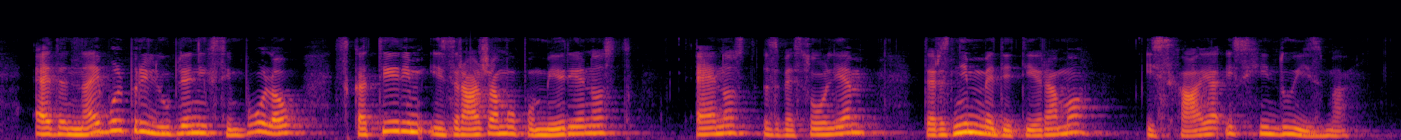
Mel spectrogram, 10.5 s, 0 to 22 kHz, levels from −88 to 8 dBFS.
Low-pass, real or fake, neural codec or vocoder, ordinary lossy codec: 7.2 kHz; real; none; AAC, 64 kbps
